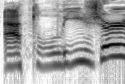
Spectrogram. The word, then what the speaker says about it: athleisure: Athleisure, am I saying that right? – Yes.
